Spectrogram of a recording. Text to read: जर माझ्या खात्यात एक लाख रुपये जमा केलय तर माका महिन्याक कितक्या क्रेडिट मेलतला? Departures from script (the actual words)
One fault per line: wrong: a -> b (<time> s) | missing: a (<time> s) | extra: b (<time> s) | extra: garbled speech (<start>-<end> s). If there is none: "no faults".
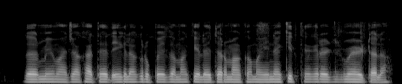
extra: मी (0.4 s)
